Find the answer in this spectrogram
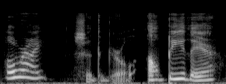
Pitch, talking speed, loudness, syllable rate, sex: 245 Hz, 210 wpm, -20 LUFS, 5.0 syllables/s, male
